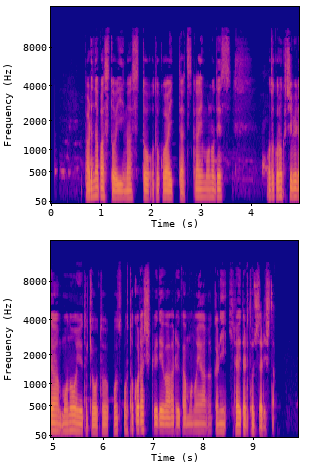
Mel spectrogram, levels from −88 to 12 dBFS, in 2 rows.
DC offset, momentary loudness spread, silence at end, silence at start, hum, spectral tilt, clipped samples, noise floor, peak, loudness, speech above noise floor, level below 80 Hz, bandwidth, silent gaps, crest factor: under 0.1%; 8 LU; 0.5 s; 0.2 s; none; -5 dB/octave; under 0.1%; -48 dBFS; -2 dBFS; -22 LUFS; 27 dB; -52 dBFS; 11.5 kHz; none; 20 dB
